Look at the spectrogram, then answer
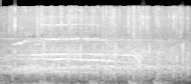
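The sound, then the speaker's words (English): Steady applause of many hands clapping at once, a dense, even patter that holds loud throughout, with a faint whistle-like tone and crowd murmur woven in. “I swear, I need to clap for us.”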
